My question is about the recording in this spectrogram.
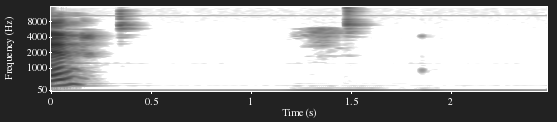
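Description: A few faint computer mouse clicks as a window is clicked and dragged on screen: one just after the start, another about a second and a half in, and a tiny one just after.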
